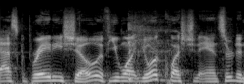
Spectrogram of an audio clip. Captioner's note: laughs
